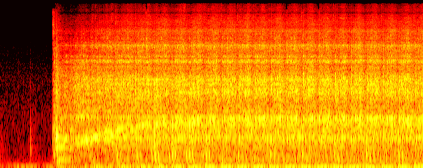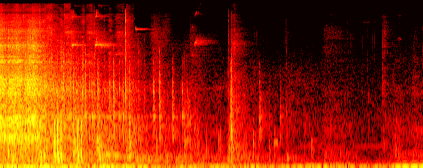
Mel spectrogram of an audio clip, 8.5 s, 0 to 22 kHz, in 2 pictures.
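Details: Champion 3400 dual-fuel portable generator, about two years old, sat nearly a year; after stale gas was drained from the tank and carburetor, the starter whirs steadily for about four seconds but the engine never catches. Cranks, no start on gas.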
